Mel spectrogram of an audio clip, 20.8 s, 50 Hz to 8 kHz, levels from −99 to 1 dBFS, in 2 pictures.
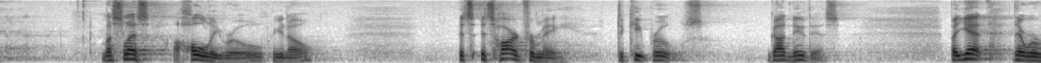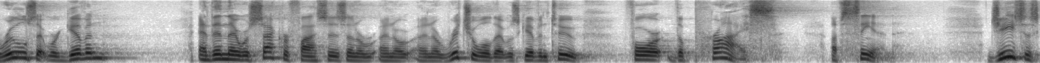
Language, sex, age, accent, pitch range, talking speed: English, male, 50-69, American, 180-240 Hz, 140 wpm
